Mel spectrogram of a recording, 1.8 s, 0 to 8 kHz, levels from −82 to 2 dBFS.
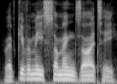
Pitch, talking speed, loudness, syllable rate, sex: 105 Hz, 205 wpm, -15 LUFS, 5.6 syllables/s, male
